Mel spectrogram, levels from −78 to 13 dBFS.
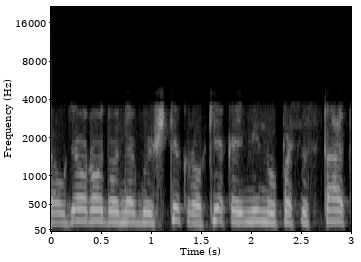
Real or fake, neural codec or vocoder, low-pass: real; none; 7.2 kHz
